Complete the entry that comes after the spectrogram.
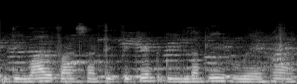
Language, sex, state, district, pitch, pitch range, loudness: Hindi, male, Bihar, Katihar, 135 Hz, 130-145 Hz, -17 LUFS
